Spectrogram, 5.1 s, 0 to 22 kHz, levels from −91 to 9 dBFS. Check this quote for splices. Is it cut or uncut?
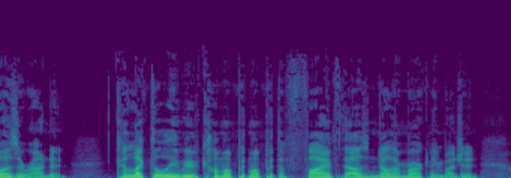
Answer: cut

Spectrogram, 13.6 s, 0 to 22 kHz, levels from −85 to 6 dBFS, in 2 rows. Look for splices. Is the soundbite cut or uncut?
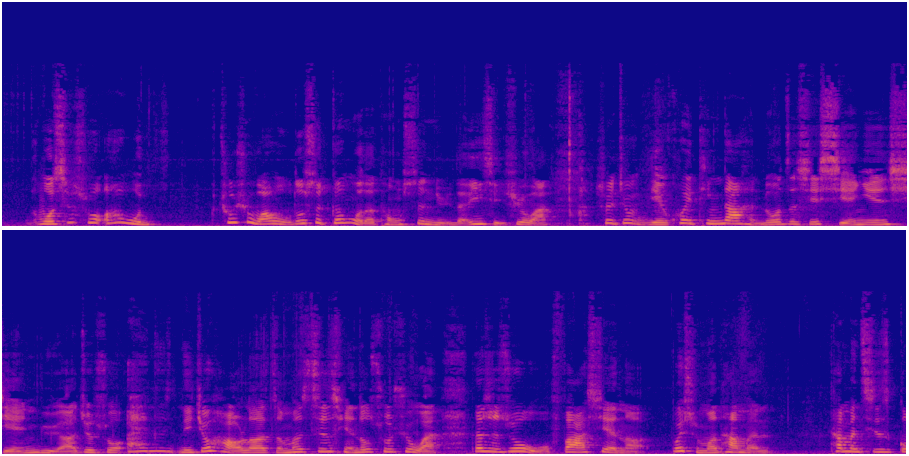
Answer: uncut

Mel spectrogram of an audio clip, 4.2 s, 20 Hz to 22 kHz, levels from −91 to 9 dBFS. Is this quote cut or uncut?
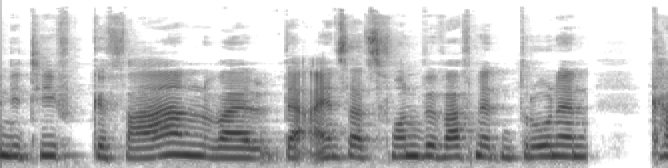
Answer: uncut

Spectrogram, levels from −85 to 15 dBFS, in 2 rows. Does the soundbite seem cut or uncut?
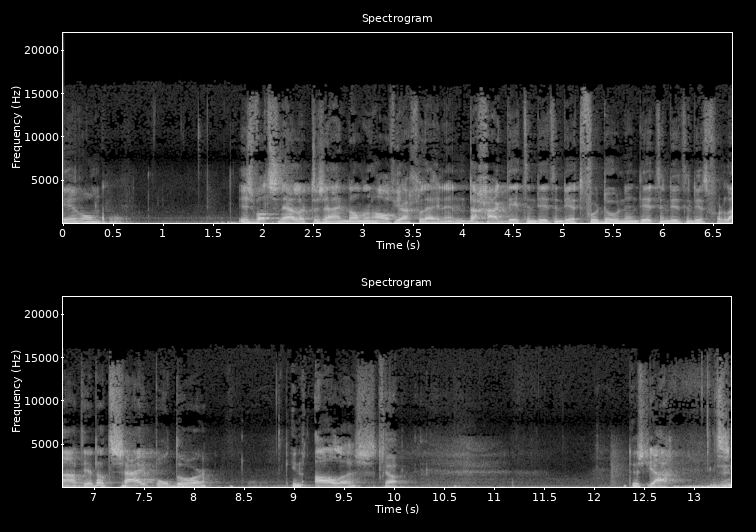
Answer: uncut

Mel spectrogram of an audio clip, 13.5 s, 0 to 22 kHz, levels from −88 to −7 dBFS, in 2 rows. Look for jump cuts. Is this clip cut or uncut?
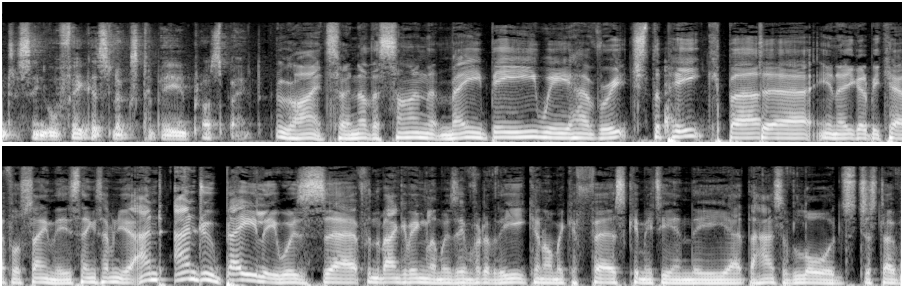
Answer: cut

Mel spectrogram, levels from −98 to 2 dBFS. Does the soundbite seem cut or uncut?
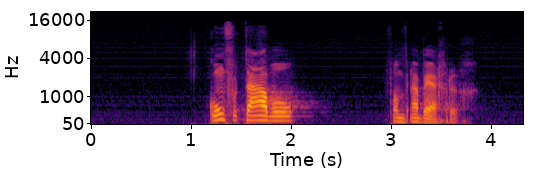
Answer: cut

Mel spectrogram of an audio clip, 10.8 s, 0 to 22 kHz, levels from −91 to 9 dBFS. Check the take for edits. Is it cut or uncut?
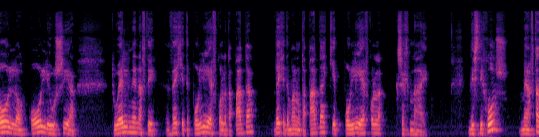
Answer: uncut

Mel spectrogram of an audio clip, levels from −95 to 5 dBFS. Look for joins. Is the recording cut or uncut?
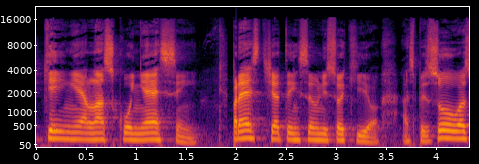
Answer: cut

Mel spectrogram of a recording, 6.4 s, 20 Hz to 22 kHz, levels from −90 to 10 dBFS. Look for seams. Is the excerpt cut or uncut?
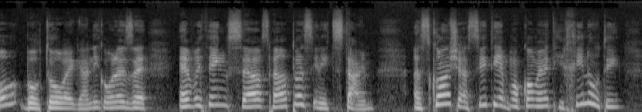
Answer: cut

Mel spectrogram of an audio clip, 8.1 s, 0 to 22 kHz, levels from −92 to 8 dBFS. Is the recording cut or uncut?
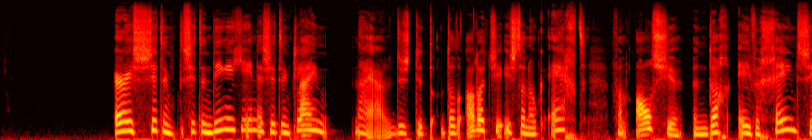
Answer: uncut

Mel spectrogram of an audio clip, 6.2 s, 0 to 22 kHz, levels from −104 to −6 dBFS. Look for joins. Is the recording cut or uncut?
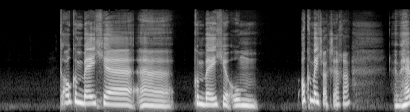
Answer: cut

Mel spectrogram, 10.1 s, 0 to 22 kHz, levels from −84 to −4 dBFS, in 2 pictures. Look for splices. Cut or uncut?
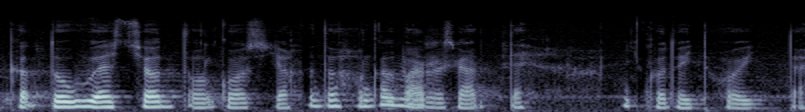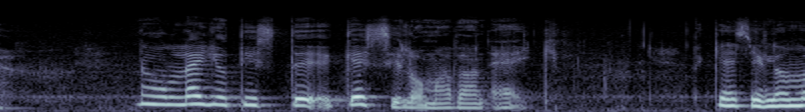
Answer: cut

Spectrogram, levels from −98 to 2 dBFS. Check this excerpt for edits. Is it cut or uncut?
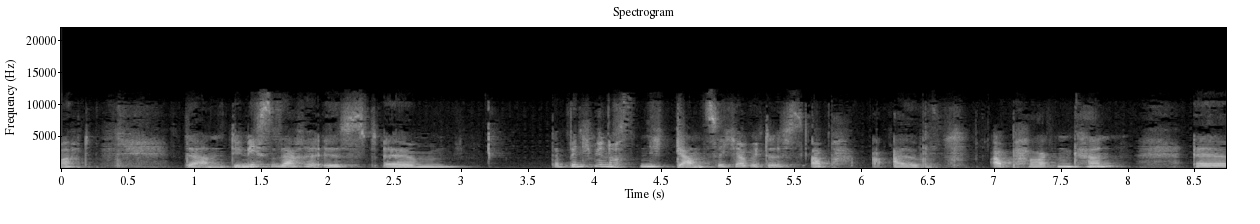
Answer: uncut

